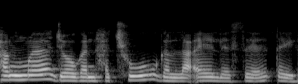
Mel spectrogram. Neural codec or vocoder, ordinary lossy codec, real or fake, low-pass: none; none; real; none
